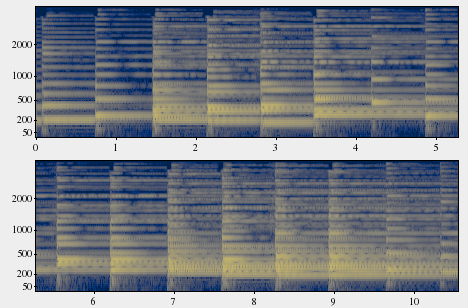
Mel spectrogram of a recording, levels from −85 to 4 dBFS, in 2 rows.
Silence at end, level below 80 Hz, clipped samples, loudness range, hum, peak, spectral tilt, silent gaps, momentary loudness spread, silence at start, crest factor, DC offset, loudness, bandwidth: 0 s; -58 dBFS; under 0.1%; 3 LU; none; -4 dBFS; -10.5 dB/octave; none; 8 LU; 0 s; 18 dB; under 0.1%; -23 LUFS; 4 kHz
